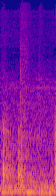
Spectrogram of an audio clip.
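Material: Plaster.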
